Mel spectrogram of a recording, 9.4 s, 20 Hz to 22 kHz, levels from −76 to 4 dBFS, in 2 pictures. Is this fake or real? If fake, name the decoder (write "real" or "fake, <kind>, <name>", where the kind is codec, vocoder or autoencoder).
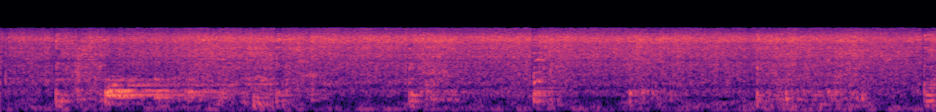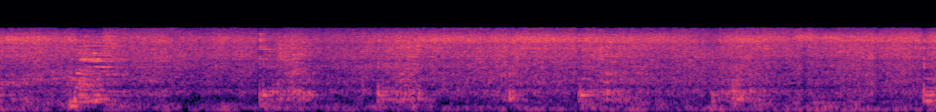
real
